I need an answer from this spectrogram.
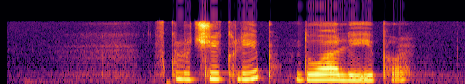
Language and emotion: Russian, sad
